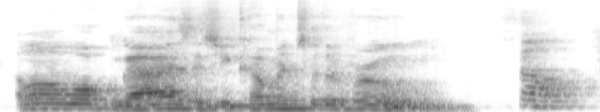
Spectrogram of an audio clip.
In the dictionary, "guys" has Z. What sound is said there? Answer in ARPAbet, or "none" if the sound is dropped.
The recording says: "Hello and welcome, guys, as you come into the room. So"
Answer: Z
